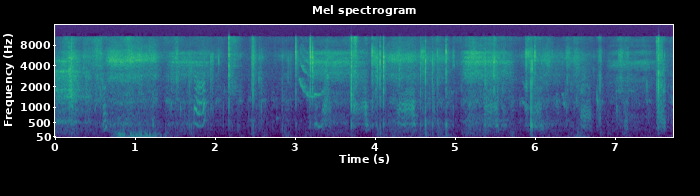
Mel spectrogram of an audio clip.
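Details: Ten-day-old Labrador Retriever puppies give brief, high, squeaky whines that bend up and down, scattered among frequent sharp clicks, shuffling and rustling noises.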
